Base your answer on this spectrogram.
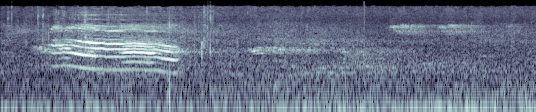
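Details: Kitten meowing: one drawn-out, slightly wavering meow lasting about a second, followed by a faint second cry and quiet background hiss.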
